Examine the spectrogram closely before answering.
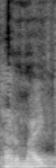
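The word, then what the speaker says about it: Lhermitte: as Al hermite test us L is silent is called as hermite test in which the patient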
